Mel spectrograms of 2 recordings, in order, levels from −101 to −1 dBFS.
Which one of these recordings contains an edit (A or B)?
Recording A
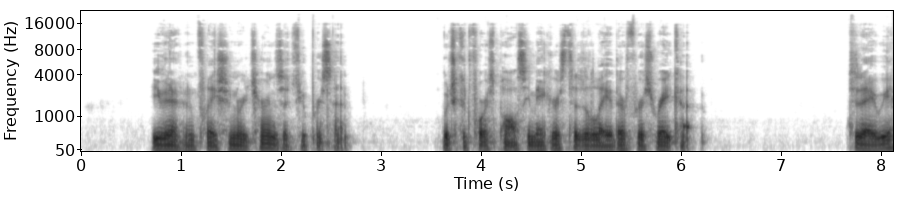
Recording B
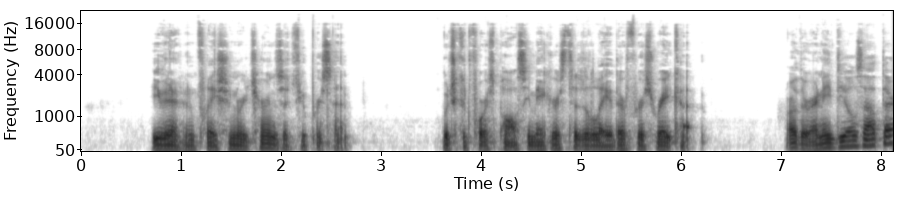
B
